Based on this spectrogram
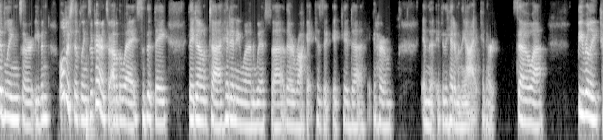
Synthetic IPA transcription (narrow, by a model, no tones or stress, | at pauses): sɪblɪ̃ŋzə˞ʔivɨ̃nʔoʊlˠdə˞sɪblɪ̃ŋzə˞pʰɛɹɨ̃ntsə˞a̰ʊɾʌvðəweɪsoʊðɨt̪̚ðeɪðeɪdõʊ̃ntʌɦɪɾɛniwʌ̃nwɪð̥ʌ̰ðə˞ɹɑ̰kɨ̰t̚kʰʌzɨɾɪt̚kʰɨdʌ̰ɨt̚kɨd̚ɦɜ˞ɾ̃m | ʔɨ̰̃nðɨ̰ʔɨfðeɪɾɨ̃mɨ̃n̩ðia̰ɪɨ̰t̚kʰɨd̚hɜ̰˞t̚ | soʊʌ | b̥iɹɪlˠi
